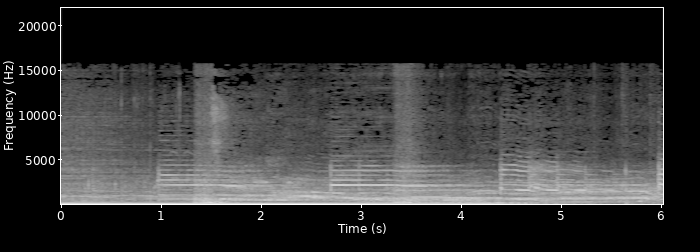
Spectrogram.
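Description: Live band playing loud amplified music: a held low bass note under guitar that cuts off about four seconds in, with crowd shouts and whoops over it.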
